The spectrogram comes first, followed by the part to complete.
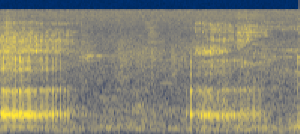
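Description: A man's voice making two drawn-out hesitation sounds, like a held "ehh", between phrases: one at the start and another about a second and a half in.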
